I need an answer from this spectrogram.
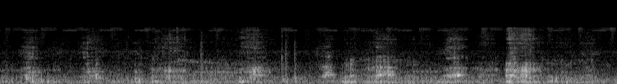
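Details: Several harsh growling snarls from male lions over a buffalo kill in the Maasai Mara of Kenya, spaced irregularly and strongest toward the end, against a low rumbling background.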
